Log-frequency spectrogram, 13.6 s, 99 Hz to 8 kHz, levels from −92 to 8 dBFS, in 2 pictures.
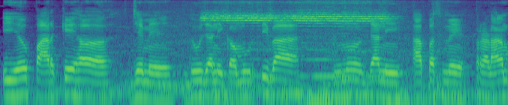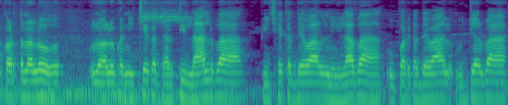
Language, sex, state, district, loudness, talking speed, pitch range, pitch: Bhojpuri, male, Uttar Pradesh, Deoria, -16 LUFS, 155 wpm, 125-140 Hz, 130 Hz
